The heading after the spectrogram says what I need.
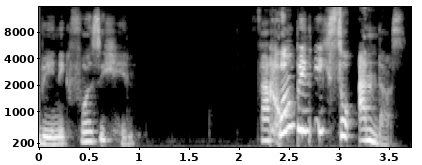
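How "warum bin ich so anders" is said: high, bright little bumblebee; small bumblebee voice. Acted. Little bumblebee Bommel asking Marie about her wings, high childlike voice. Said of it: "will Bommel wissen".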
